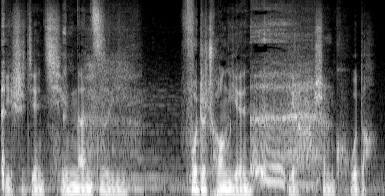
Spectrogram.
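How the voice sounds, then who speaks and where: A man's voice: sits low, moderate pace, a little mellow. A man narrating a historical audio drama in a scripted, dramatic storytelling style. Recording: music behind the narration.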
